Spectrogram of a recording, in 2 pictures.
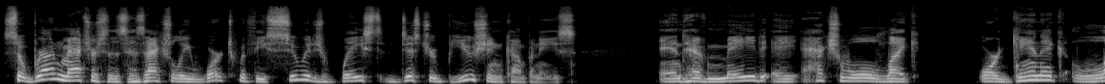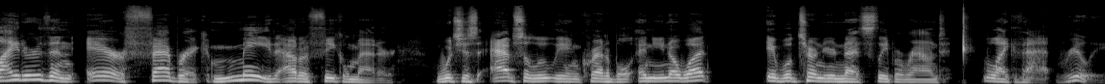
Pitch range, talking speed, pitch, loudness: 130-175 Hz, 125 wpm, 145 Hz, -23 LUFS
